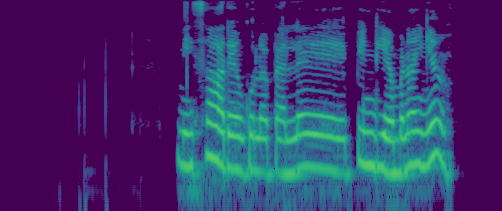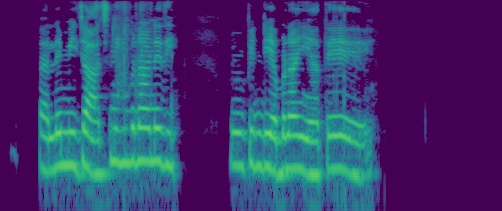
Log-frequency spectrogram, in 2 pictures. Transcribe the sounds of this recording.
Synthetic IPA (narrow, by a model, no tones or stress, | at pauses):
mɛ̃ːsaːɾejãːkoːlãːpɛːleːpɪɳɖɪjãːbənaːijãː | pɛːleːmĩːd͡ʒaːt͡ʃnəɦĩːbənaːneːd̪ĩː | pɪɳɖijãːbənaːiːjãːt̪eː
